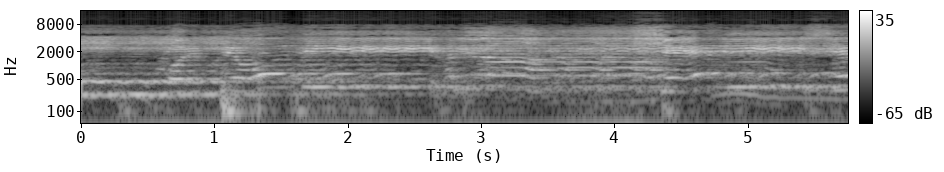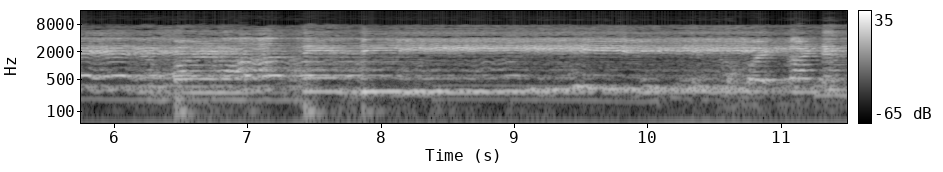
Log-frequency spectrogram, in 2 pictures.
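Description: A man singing a naat, a devotional Urdu poem in praise of the Prophet, into a microphone, holding long, wavering notes that glide from pitch to pitch.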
